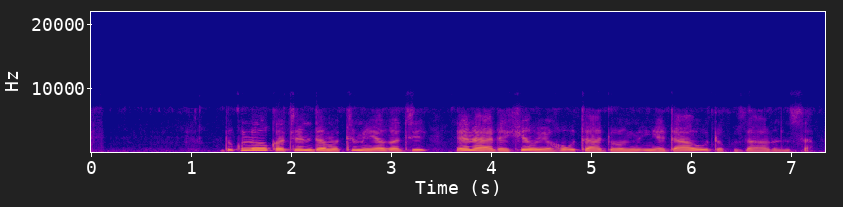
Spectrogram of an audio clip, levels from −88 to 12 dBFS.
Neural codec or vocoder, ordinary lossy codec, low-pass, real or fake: codec, 16 kHz, 4.8 kbps, FACodec; Opus, 16 kbps; 7.2 kHz; fake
